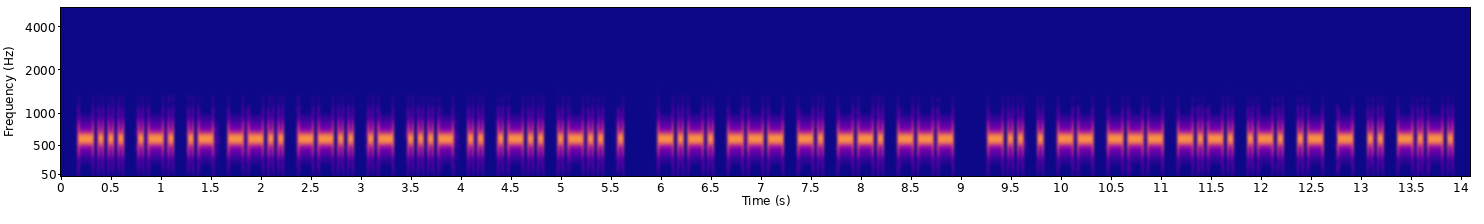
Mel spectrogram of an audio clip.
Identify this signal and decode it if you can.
Morse code, heard as a keyed tone, about 24 wpm, 600 Hz. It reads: BRAZZAVILLE CONGO DEMOCRATIC
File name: CW / Practice / NationalCapitals24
